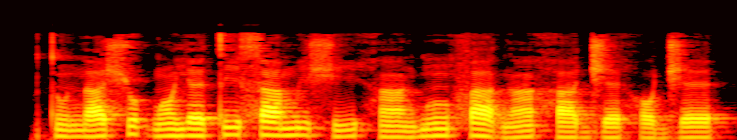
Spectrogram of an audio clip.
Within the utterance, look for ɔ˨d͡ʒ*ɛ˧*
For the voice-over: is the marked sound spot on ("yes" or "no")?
yes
